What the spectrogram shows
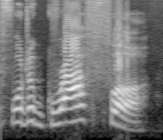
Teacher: you suddenly stress on ‘grapher’ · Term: word stress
